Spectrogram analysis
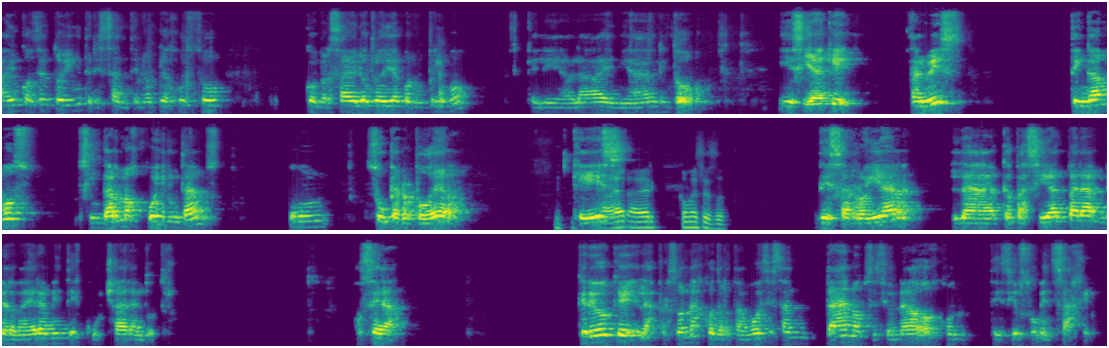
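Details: Stuttering in an adult who stutters, one of two adults who stutter in a Spanish podcast conversation.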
